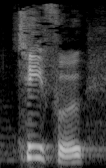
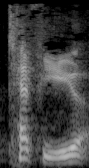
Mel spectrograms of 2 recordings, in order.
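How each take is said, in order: First: "tifu" said as TEE-foo; acronym as word. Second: "tefu" said as TEF-you; alternative acronym pronunciation. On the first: Speaker unsure how to say the treaty's acronym, trying "tifu" as TEE-foo. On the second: Speaker unsure of the treaty's acronym, offering "tefu" as TEF-you. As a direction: try "tefu" slowly with a short e, TEF-you. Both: Shown as a demonstration. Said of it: "I don't know even how to say it".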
